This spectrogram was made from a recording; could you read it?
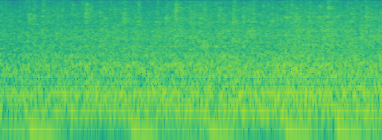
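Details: Volkswagen air-cooled flat-four in a dune buggy sand rail, just fired up after fixing the throttle cable with a hardware store clamp: quick even chuffing beat with light mechanical clatter, steady with no misses, idling fine.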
